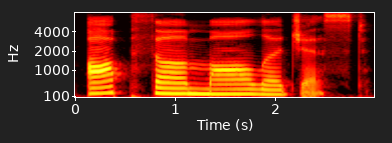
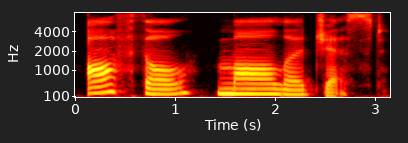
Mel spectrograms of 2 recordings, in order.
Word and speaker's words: ophthalmologist: Common mispronunciation, opthamologist. Correct pronunciation, ophthalmologist. The O P H makes an F sound. Five syllables.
